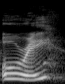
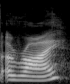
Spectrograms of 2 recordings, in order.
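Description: First: The word ends with a 'ree' sound. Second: The word ends with a 'rye' sound. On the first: The speaker calls it wrong. "I said ori instead of awry" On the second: The speaker calls it right. "instead of awry"

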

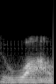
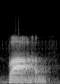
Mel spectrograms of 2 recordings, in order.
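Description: First: The word begins with a W sound. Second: The word begins with a V sound. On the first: This is the original pronunciation. "actually originally it was pronounced as a W sound" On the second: This is the common modern pronunciation. "commonly modernly pronounced vav"

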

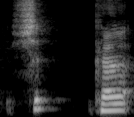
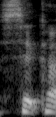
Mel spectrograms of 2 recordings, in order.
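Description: First: The word begins with an sh sound. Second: The word begins with a plain s sound. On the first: The speaker calls it right. "It's like Shitka" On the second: The speaker calls it wrong. "it's not Sitka"

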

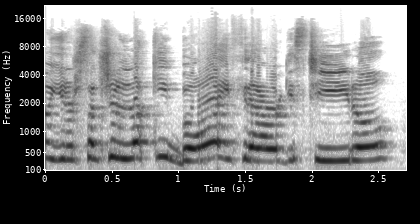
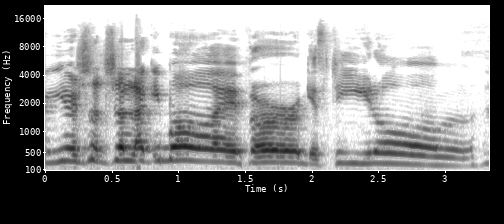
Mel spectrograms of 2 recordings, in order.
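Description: First: It is spoken in a Scottish accent. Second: It is spoken in a pirate accent. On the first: "Okay, that was Scottish" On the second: "So now if I said it as a pirate, how would it sound?"

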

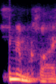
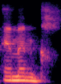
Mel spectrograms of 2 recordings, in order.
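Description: First: It is said in a standard American accent. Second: It is said in a Finnish accent.

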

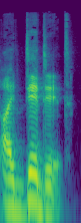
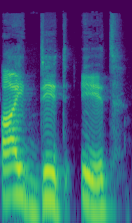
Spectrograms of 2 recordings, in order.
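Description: First: The words run together into one linked chunk. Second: Each word is said separately and clearly. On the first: The speaker calls it right. "Most native speakers would just say" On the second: The speaker calls it wrong. "but nobody speaks like that"

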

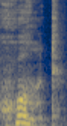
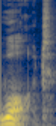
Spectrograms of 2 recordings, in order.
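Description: First: The word starts with a breathy h sound. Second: The word starts without a breathy h sound. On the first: "I was pronouncing the H" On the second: "Do you mean what?"

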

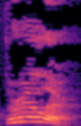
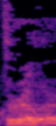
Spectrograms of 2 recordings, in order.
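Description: First: The word is said with excited, exclamatory energy. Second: The word is said flatly, without extra energy. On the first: The title has an exclamation point. The speaker calls it right. "It's called Thriller" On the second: This is the wrong form of the title. The speaker calls it wrong. "It's not called Thriller"

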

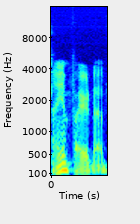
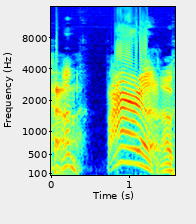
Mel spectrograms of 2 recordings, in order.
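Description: First: It is said with low energy. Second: It is said with high energy.

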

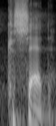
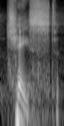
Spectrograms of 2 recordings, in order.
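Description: First: It is said with a Hebrew pronunciation. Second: It is said with an English pronunciation. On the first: The speaker calls it right. "but it's chesed" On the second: The speaker calls it wrong. "We would pronounce it in English chaste"

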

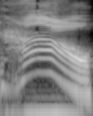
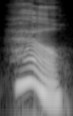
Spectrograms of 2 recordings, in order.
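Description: First: It is said with exaggerated, incredulous disbelief. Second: It is said as a plain, simple question.

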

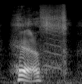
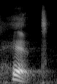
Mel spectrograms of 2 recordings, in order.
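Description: First: The name ends with a th sound. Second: The name ends with a plain t sound. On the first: The speaker calls it wrong. "you don't pronounce that as Heth, as you would see in your English Bible" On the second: The speaker calls it right. "you would say that in Hebrew as Het"

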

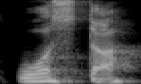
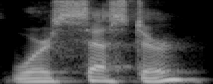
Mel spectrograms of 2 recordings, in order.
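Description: First: It is said with a Massachusetts accent. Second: It is said the way it is spelled.

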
